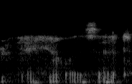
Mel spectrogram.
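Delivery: soft, unvoiced whisper under the breath.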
